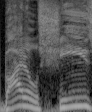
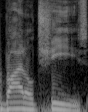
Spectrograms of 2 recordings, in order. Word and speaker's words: Beidelschies: I should have done my homework and asked Oliver prior to this interview, but is it is it vital she or vital cheese? I think she's she Okay, so I said it right.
